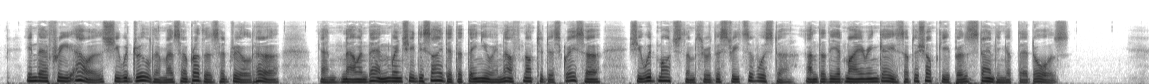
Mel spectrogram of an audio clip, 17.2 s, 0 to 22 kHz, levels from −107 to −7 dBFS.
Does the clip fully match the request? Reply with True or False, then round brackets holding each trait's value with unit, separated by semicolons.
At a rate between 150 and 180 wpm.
True (170 wpm)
